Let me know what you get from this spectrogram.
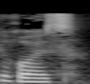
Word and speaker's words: Reuss: Wie spricht man das aus? Reuss, ne? – Sophie Reuss. – Ja, da hätte ich auch überlegt, ob das jetzt Französisch ist oder nicht. Roy oder.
